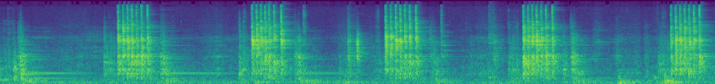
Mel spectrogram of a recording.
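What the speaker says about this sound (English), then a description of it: "then we're going to install this first bolt" A bolt ratcheted into a rock slider on a Toyota Tacoma, loud bursts of rapid ratchet clicking repeating every second or so, separated by quieter pauses and faint metallic handling.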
